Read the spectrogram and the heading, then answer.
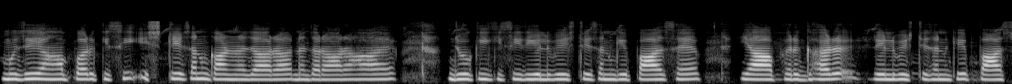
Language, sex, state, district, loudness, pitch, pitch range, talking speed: Hindi, male, Chhattisgarh, Kabirdham, -17 LUFS, 235 Hz, 230-245 Hz, 155 wpm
